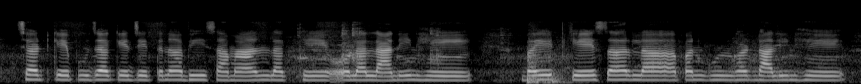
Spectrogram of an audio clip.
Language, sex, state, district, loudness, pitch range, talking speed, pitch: Hindi, female, Chhattisgarh, Sarguja, -27 LUFS, 200-210 Hz, 130 wpm, 205 Hz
